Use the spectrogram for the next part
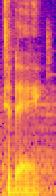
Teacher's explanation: a native speaker puts all the stress on the second syllable day. So the first syllable, the two gets reduced. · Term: schwa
